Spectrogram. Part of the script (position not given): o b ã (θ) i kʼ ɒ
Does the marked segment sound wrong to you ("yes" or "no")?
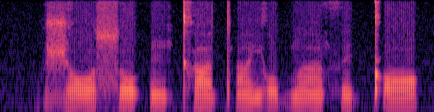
no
